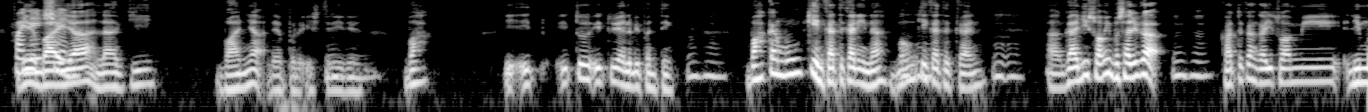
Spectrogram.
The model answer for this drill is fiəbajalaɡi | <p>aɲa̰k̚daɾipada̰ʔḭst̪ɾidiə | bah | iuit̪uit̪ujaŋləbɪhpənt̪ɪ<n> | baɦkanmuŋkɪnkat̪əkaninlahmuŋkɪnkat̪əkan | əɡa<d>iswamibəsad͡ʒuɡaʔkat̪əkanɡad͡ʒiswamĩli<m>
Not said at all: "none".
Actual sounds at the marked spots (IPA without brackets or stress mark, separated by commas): b, ŋ, d͡ʒ, m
